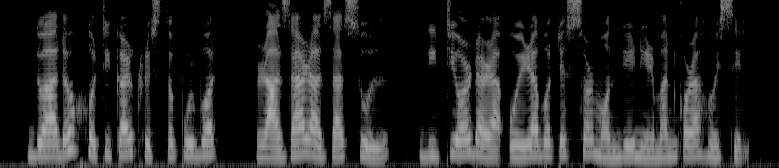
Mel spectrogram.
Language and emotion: Assamese, neutral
